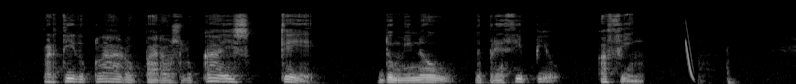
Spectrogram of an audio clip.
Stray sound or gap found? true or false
true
